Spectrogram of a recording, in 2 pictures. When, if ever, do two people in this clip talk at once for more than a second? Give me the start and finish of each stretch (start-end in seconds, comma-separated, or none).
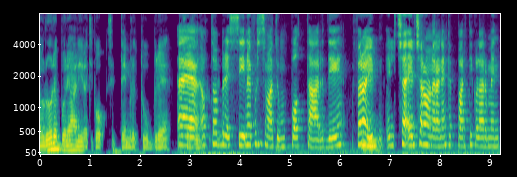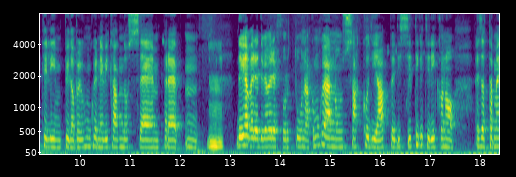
none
